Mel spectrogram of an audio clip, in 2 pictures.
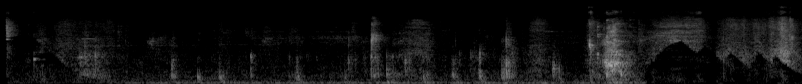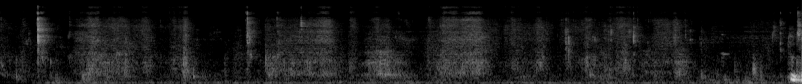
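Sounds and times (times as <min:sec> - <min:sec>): person chewing food: 0:00.0 - 0:16.0.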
